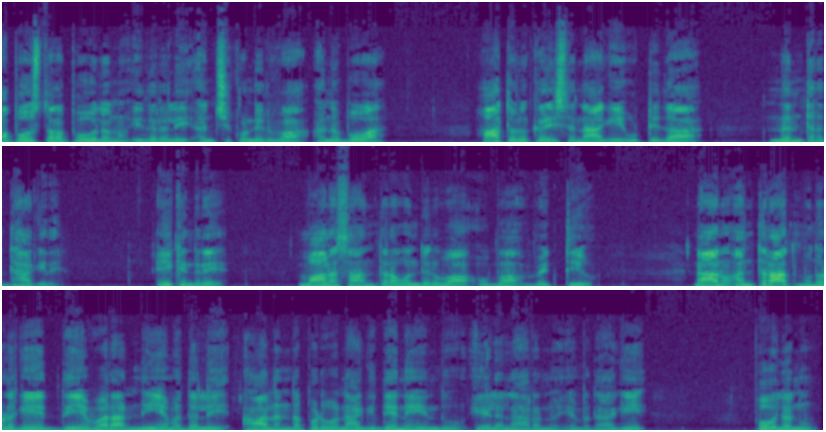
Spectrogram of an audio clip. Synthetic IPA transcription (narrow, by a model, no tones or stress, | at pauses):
ɐpoːst̪ɐlɐpɐwlɐnuʔid̪ɐɾɐlːiʔɐɲt͡ʃiko̞ɳɖiɾuʋɐʔɐnubʱɐʋɐ | aːt̪ɐnukɐjisɐnaːɡiuʈːid̪ɐ | nɐnt̪ɐɾɐd̪ʱːaːɡid̪e | eːkend̪ɐɾe | maːnɐsaːnt̪ɐɾɐo̞nd̪iɾuʋɐʔɔbːɐʋjɐkt̪iju | naːnuɐnt̪ɐɾaːt̪mɐd̪ɔɭɐɡe̞d̪ɛːʋɐɾɐnijɐmɐd̪ɐlːiaːnɐnd̪ɐpɐɽuʋɐnaːɡid̪ːeːneːnd̪uhɛːɭɐnaːɾɐnuʔembɐd̪aːɡi | pɐwlɐnu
